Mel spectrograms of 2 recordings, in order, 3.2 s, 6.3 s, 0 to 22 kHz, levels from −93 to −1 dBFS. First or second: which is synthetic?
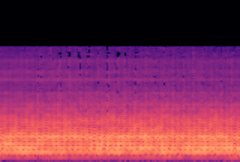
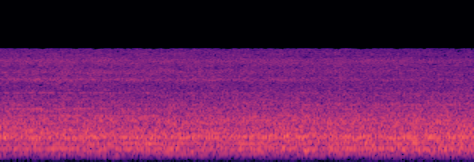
first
